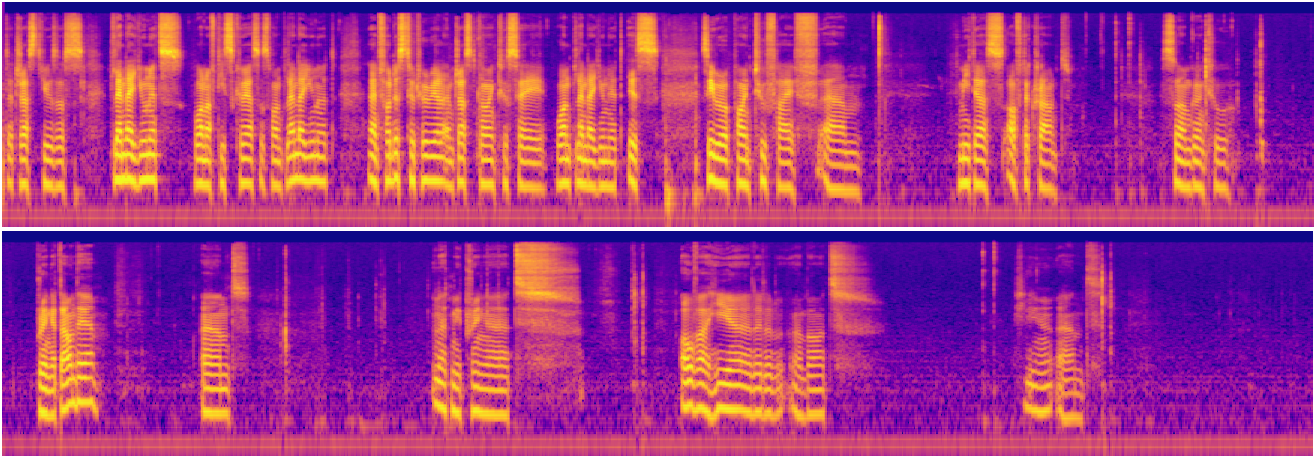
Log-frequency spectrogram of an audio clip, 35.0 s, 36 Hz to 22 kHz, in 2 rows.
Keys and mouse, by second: 12.0-13.3 middle drag, 13.3-15.0 drag, 19.6 KP_7, 20.1-24.2 middle drag, 24.3 g, 25.0 middle click, 29.1 click, 30.6 g, 30.9 click, 31.1 middle click, 34.0-34.9 drag.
